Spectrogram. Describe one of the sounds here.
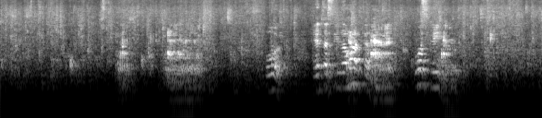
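Pigs grunt and snort close by.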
